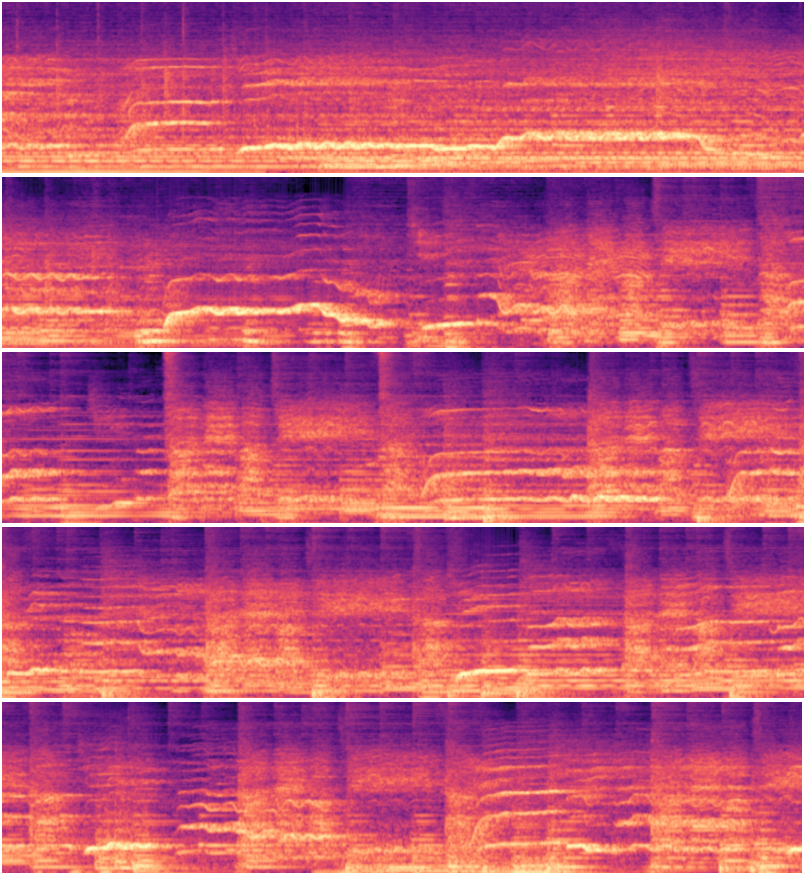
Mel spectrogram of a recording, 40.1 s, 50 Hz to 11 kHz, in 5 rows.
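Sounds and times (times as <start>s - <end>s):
gospel choir singing: 0.0s - 40.0s.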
